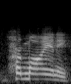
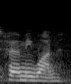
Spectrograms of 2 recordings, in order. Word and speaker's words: Hermione: How do you say her name? Hermione. Good. My favorite pronunciation, though, is Hermy 1.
